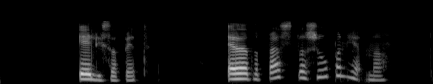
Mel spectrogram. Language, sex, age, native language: Icelandic, female, 13, Icelandic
